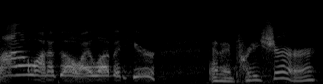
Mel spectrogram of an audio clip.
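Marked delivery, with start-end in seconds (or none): 0.0-1.6 high, soft mock-wail of a child; crying tantrum. Son refusing to leave grandma's, high mock-crying. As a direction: wail like a kid who won't leave. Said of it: "he cries and throws a tantrum".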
